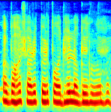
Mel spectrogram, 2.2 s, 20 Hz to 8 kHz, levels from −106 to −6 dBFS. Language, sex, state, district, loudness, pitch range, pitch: Hindi, female, Chhattisgarh, Raipur, -13 LUFS, 195-210 Hz, 205 Hz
